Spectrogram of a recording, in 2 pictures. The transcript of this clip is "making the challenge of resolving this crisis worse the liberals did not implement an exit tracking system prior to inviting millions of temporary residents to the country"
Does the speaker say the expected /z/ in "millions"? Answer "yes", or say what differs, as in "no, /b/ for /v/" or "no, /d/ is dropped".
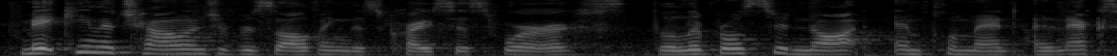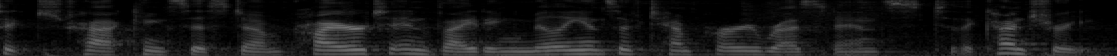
yes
